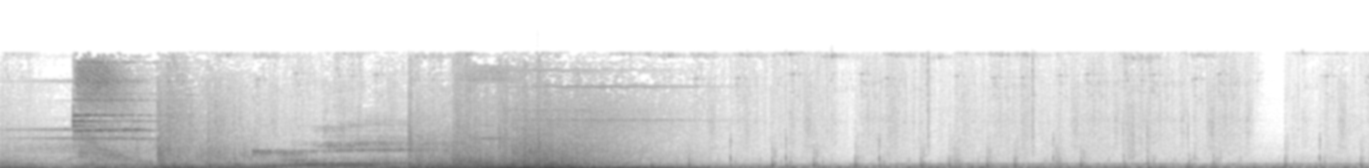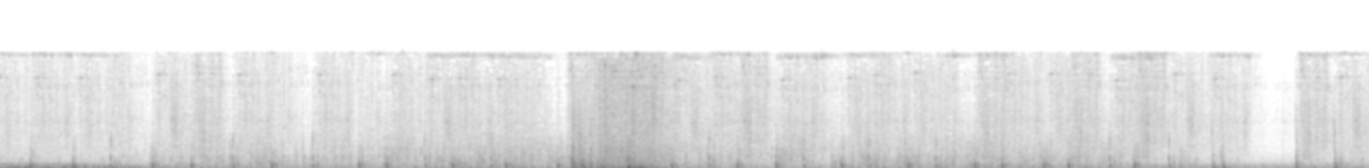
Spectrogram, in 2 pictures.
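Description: Armoured footsteps clank quickly on stone.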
